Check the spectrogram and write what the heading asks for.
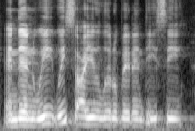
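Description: A man in his thirties hosting a podcast interview, chatty and relaxed, laughing easily as he asks questions. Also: on the high side, racing. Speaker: podcast host. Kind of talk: casual interview. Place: living room set.

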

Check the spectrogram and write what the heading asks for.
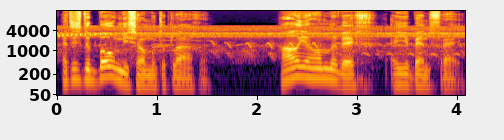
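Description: Man playing wise old guru, stern and measured, low voice with lively pitch, crickets and frogs behind. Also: noisy background. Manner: measured, lecturing. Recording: nature ambience with crickets and frogs.

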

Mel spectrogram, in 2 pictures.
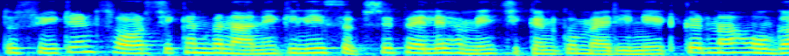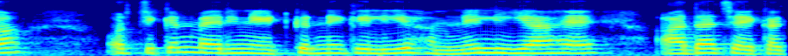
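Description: A woman hosting a cooking channel, talking calmly through a recipe step by step in a voice-over. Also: mid-range voice, dull audio. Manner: calm step-by-step instruction. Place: voice-over, not recorded in the pictured kitchen.

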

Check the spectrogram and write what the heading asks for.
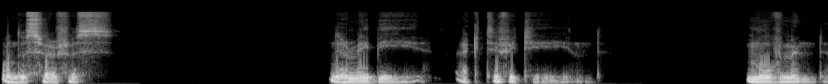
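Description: A deep-voiced, husky man teaches a guided meditation at a very slow pace. He stays hushed and unhurried, leaving long pauses between short phrases.

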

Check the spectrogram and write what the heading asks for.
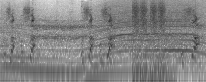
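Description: Hyped guy with yelling at his game, real high voice, bouncy delivery. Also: normal speed, loud music behind the voice. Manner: loud, excitable, talks to the screen. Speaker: gameplay streamer. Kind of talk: joking gameplay commentary. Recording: loud game sound behind.

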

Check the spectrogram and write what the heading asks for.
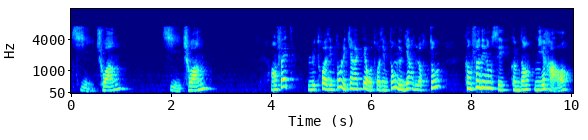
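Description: Woman teacher going through pronunciation step by step, soft dark voice, bit of a dull lo-fi sound. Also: mid-range voice, expressive, moderate pace. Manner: patient, demonstrates sounds aloud with small self-corrections. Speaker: Chinese language teacher. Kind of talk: explanatory language lesson.

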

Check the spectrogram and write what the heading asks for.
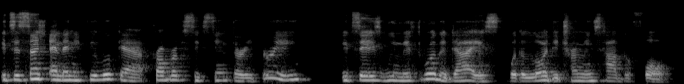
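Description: A woman's voice: on the low side, brisk, darkish tone. Chatty woman leading a bible study. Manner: chatty, ends phrases with "right?". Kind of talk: casual bible teaching on a group call. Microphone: group call.

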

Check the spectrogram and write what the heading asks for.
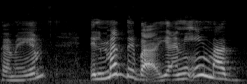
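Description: A primary school teacher with an Egyptian Arabic accent teaches young children a grammar lesson, patiently explaining, answering her own questions, and drawing out vowels to show long sounds. Her voice is a little high, very animated, and fairly quick.

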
